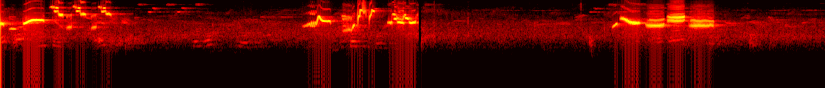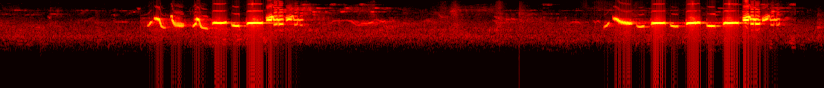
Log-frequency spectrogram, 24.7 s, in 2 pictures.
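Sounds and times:
Eurasian blackbird singing: 0.0 - 3.2, 3.8 - 6.3, 8.4 - 18.4, 20.4 - 24.3.

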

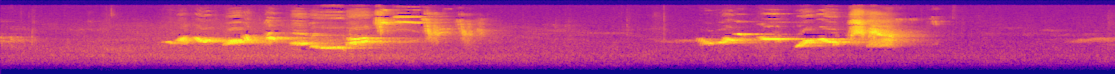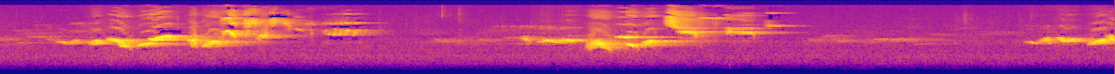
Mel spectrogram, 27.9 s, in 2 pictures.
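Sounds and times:
common blackbird song whistles and twitters: 2.1 - 6.1, 8.5 - 11.8, 13.0 - 18.7, 20.2 - 27.8.

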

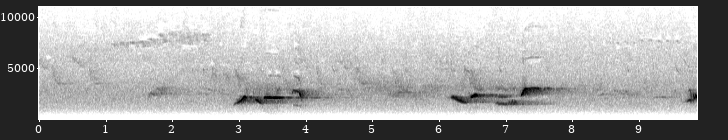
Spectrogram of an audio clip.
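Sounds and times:
Eurasian blackbird song: 2.9 - 4.2, 6.2 - 7.8, 9.7 - 9.8.

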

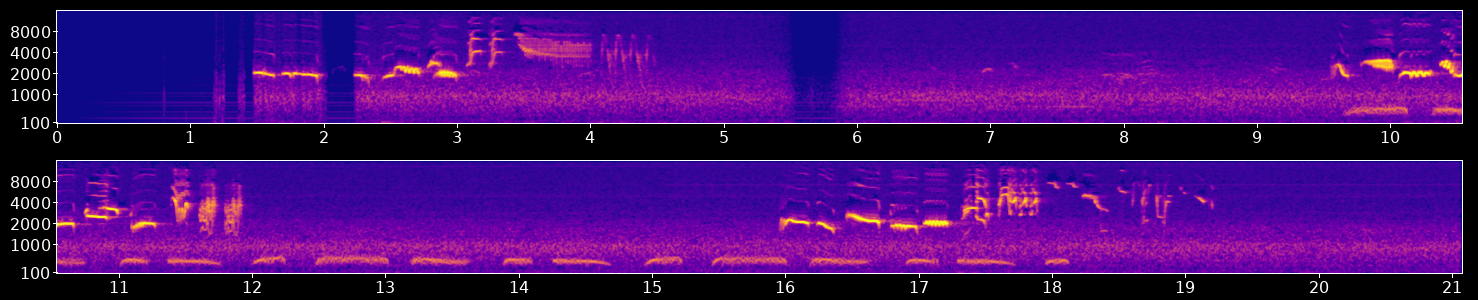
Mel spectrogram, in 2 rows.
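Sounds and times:
Eurasian blackbird singing: 1.5 - 4.5, 9.1 - 19.3
deep repeated dove-like coos: 9.6 - 18.5.

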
